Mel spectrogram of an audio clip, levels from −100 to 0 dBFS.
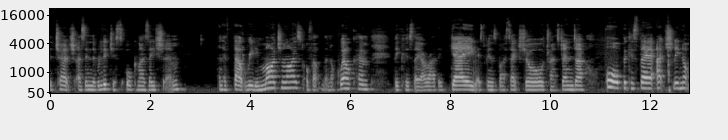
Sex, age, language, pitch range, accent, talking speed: female, 20-39, English, 185-255 Hz, British, 140 wpm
